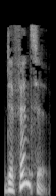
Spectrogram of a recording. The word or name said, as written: defensive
